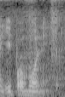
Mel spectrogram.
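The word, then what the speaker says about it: ὑπομονή: Dalam bahasa Yunani, kata hypomone, kalau tulisnya hupomone, bacanya hypomone.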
